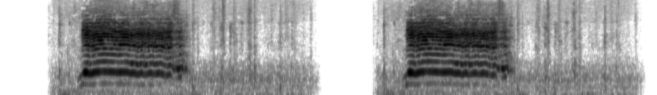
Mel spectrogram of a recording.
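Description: Two loud, wavering goat bleats about three seconds apart, each a nasal quavering cry lasting about a second, with a start of another at the end.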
